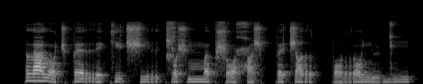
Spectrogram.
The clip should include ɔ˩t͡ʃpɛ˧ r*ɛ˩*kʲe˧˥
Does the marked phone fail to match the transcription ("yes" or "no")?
yes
